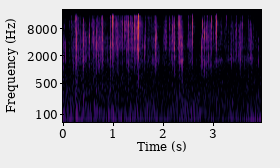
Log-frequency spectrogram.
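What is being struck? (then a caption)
Plastic beaded ornament. A plastic beaded ornament is rubbed and squeezed by fingertips. The result is a quiet, dense run of bright, crinkly clicks and crackles with no ring after each one.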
